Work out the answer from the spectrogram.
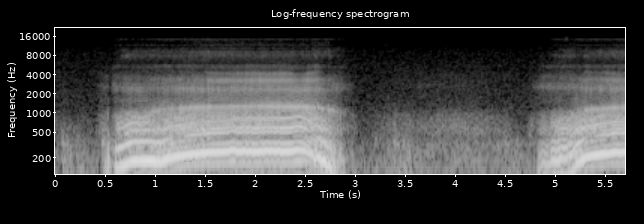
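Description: Loud, buzzing, tonal snore lasting over two seconds, a quiet pause, then the next snore begins.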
